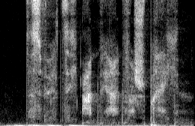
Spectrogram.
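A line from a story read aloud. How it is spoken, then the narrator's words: Whispered, female. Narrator (German): flüsterte sie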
